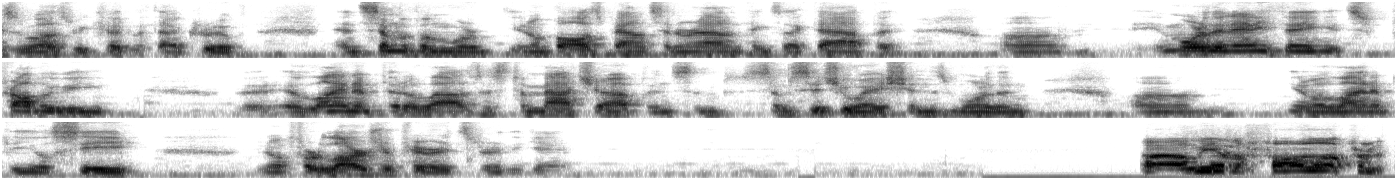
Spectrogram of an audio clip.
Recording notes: Addressed the media via Zoom conference. In Orlando.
